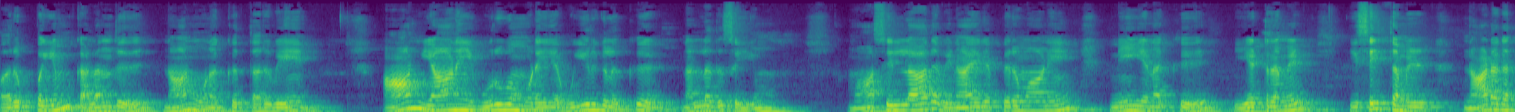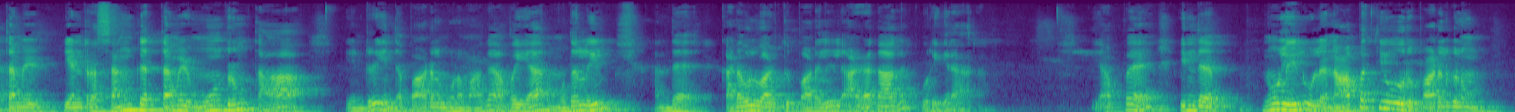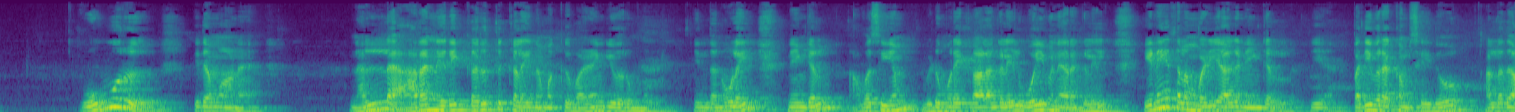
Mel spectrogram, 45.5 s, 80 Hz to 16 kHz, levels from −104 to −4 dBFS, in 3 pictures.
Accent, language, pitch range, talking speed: native, Tamil, 120-160 Hz, 85 wpm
